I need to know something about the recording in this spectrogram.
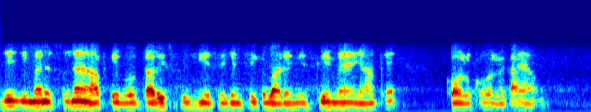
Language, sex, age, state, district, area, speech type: Urdu, male, 18-30, Bihar, Purnia, rural, conversation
